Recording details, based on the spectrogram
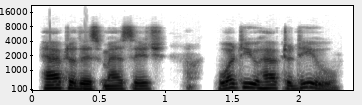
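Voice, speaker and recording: A man hosting a screen-recorded software tutorial, narrating every click step by step in loose, repetitive wording. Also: medium pitch, animated, brisk, no room sound. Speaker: tutorial host. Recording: dull lo-fi dry mic sound.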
